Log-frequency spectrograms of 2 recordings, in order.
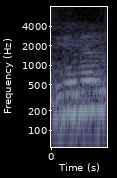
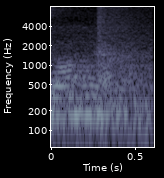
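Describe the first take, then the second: First: The word is said as 'jenar'. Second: The word is said as 'jonra'. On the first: The speaker calls it wrong. "জেনার না" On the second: The speaker calls it right. "এটাকে বলে জনরা"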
